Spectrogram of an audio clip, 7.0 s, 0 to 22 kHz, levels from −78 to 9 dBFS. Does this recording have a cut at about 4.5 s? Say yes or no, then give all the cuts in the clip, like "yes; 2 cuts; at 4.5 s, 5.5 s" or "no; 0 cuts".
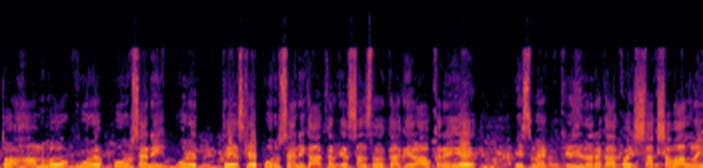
no; 0 cuts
